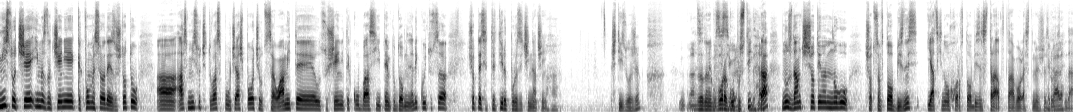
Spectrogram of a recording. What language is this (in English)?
Bulgarian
